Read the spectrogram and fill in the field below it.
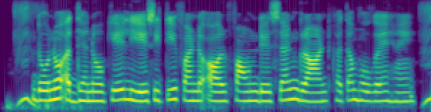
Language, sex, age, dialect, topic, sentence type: Hindi, female, 18-24, Kanauji Braj Bhasha, banking, statement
